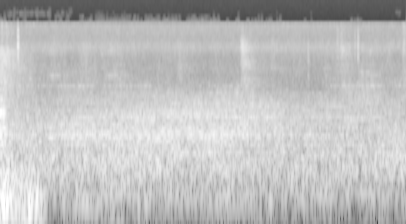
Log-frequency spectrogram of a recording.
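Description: Sound-effect rumble under a title card: the dying end of a heavy boom in the first half-second, then a steady low rumbling drone that slowly fades.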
